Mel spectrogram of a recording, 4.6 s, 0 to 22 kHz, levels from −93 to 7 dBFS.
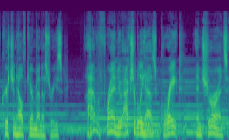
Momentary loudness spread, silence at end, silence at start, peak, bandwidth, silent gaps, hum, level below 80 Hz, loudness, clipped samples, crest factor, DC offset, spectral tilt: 8 LU; 0 s; 0 s; -4 dBFS; 16 kHz; none; none; -54 dBFS; -20 LUFS; under 0.1%; 16 dB; under 0.1%; -4.5 dB/octave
